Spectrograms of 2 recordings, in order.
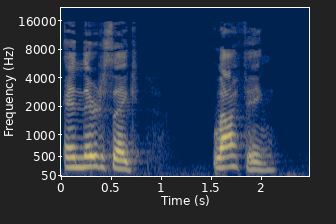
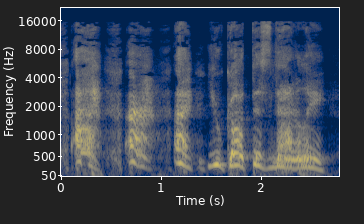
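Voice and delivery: mock workout yell. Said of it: "I scream when I work out".

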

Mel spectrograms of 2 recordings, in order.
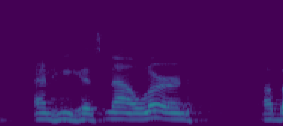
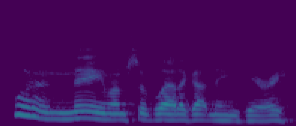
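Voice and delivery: ordinary talk, nothing marked

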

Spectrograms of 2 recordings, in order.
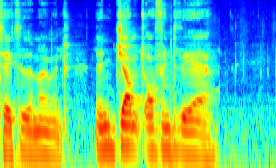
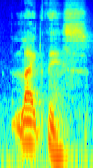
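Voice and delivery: breathy whispered aside; 3 semitones higher, 5 dB quieter than usual. Acted. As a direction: show him in a whisper. Charlotte demonstrating to Wilbur.

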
